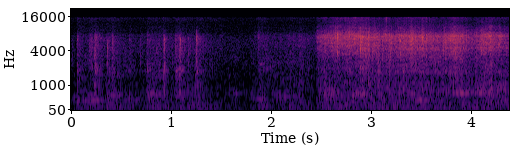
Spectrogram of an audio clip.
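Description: Wire whisk scraping thick cake batter out of a mixing bowl into a cake pan: light scattered clicks of the whisk on the bowl, then a louder scraping from about two and a half seconds in.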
